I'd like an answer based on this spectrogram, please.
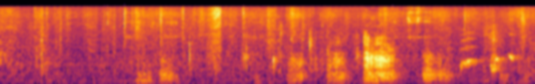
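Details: Six-week-old Labrador Retriever puppies making short whining and yelping sounds, with brief rising squeaks near the end and soft growly noises, amid background rustling and handling noise.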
